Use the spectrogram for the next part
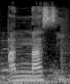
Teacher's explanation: Yang pertama ada an-nasi, yang dimana an-nasi itu merupakan alif lam bertemu dengan huruf nun, dan cara bacanya lam tidak dibaca langsung ke nun tasydidnya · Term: idgham syamsiah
